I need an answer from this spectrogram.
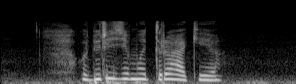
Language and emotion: Russian, neutral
